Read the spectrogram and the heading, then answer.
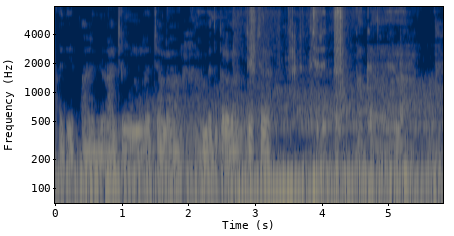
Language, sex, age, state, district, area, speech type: Telugu, male, 30-45, Andhra Pradesh, Kadapa, rural, spontaneous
